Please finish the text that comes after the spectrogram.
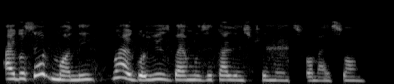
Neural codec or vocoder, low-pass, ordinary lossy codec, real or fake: codec, 16 kHz, 8 kbps, FunCodec, trained on Chinese and English, 25 frames a second; none; none; fake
